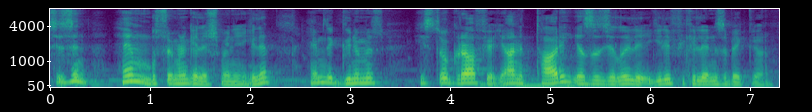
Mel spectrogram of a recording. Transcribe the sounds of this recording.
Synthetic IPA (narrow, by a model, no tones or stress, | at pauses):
sizinhæmbusømyɾʲyɟelʲeʃmɛjlʲɛḭlʲɟʲilʲi | hæmd̪ɛɟynymyz̥ | hist̪ʰo̞ɡɾafja̰ja̰ːnit̪ʰaːɾiçjazɯlˠd͡ʒɯlˠɯjlˠaḭlʲɟʲilʲificʰiɾlʲe̞ɾinizibɛclʲijo̞ɾum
